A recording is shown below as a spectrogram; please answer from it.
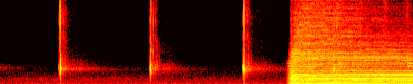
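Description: Finger snaps keeping a slow beat, about one a second, three in all; about three seconds in, music with sustained chords and a beat comes in loudly.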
